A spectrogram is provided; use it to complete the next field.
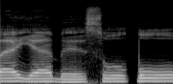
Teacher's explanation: maka dia dibacakannya dengan huruf sin, bukan dengan huruf shad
